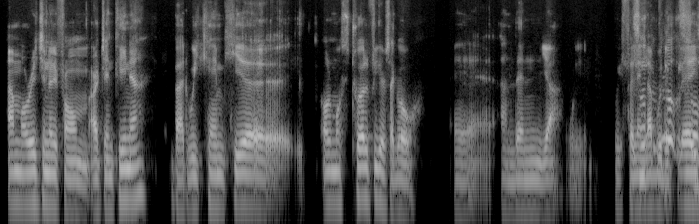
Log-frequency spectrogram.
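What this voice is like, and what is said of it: South American accent. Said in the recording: “your accent doesn't sound South African ... You've got to be from South America, man.”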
